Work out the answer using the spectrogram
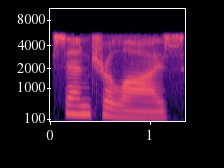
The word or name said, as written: centralize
